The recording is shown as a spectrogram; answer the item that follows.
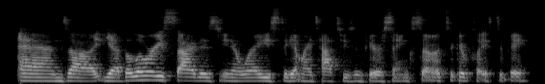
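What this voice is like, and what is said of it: New York accent. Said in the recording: “my New York accent come out for like a solid 5 minutes”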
